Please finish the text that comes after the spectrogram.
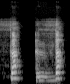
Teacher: involves the tongue tip and the back of the upper teeth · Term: Dental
